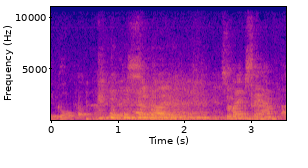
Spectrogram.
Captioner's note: laughter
